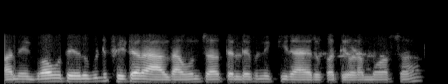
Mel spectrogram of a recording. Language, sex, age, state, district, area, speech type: Nepali, male, 45-60, West Bengal, Kalimpong, rural, conversation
